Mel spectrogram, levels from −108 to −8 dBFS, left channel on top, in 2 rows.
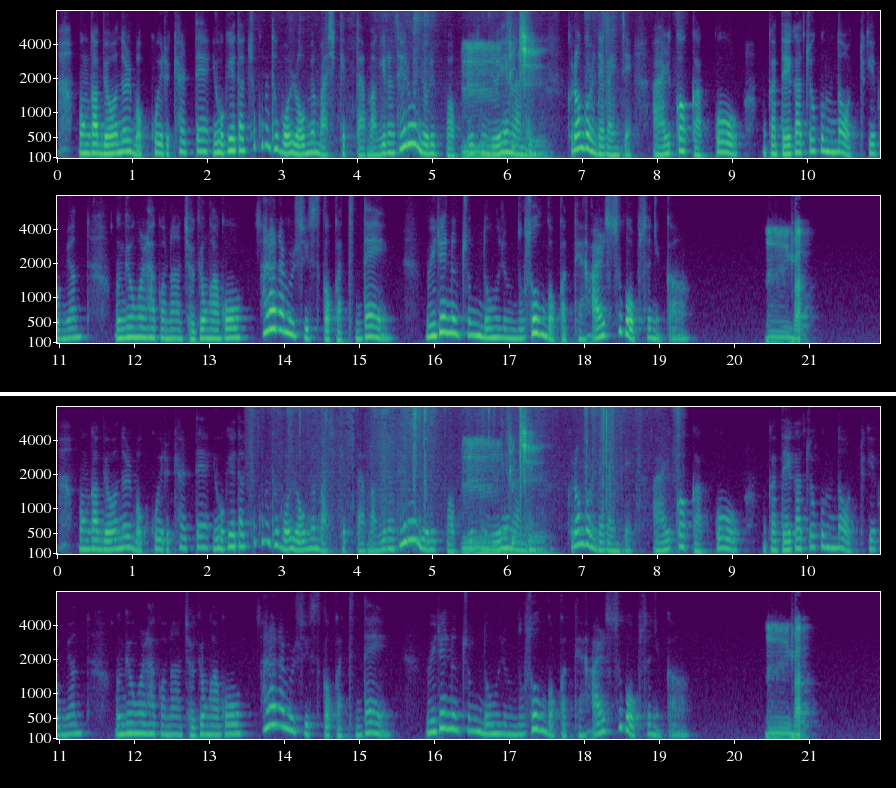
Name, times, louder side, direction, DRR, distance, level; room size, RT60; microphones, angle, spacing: voice 1, 0.0-6.4 6.8-9.1 9.5-15.5 15.9-19.4, left 5 dB, 75° left, 0.4 m, -42 dB
sound 1, 2.5-8.4, right 11 dB, 75° right, 1.4 m, -55 dB
voice 2, 5.4-6.5 20.4-20.9, left 1 dB, 10° left, 1.0 m, -43 dB
17.5 x 10.0 x 2.9 m
head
